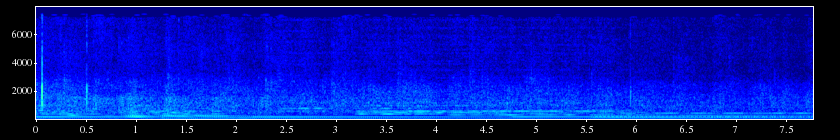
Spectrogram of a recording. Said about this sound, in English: Thank you very much. Keep clapping. That's right.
